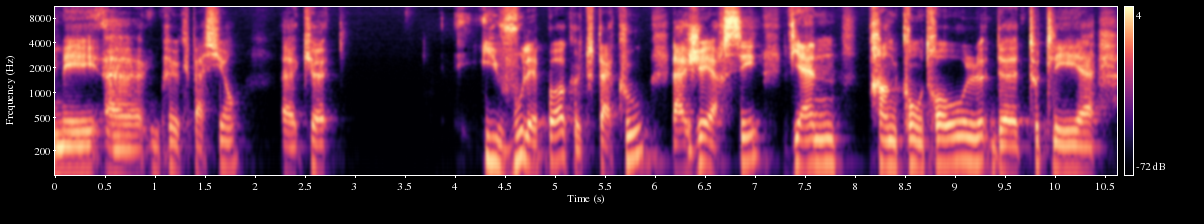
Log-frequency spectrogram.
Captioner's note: speaking French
